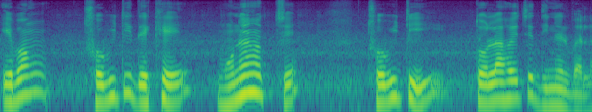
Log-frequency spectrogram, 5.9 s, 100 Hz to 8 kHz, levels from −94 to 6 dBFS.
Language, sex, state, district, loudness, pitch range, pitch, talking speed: Bengali, male, West Bengal, Kolkata, -15 LUFS, 145-215 Hz, 170 Hz, 100 wpm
